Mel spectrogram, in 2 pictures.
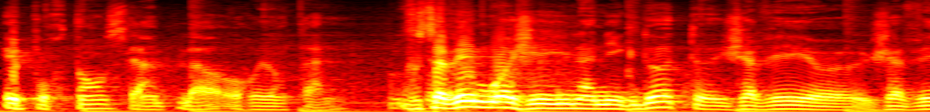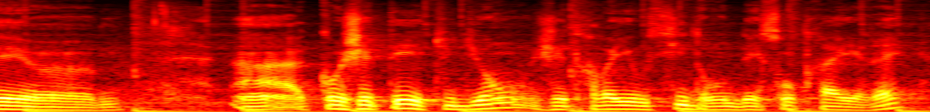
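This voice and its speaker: Male interviewee, low warm voice, casual and hesitant. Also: moderate pace, gravelly, faint music behind. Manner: hesitant, heavy with fillers, chuckles between points.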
